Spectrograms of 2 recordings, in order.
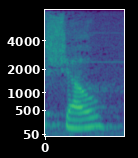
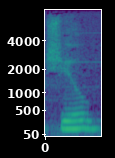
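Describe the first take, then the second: First: The word ends in an 'oh' vowel. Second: The word ends in an 'oo' vowel. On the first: The speaker calls it right. "it's show" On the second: The speaker calls it wrong. "it's not shoe"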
